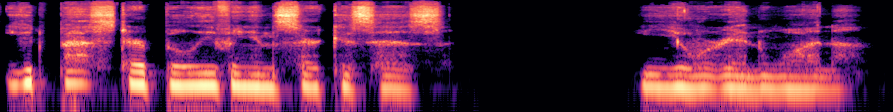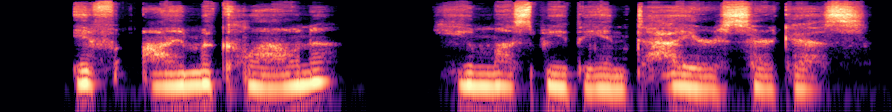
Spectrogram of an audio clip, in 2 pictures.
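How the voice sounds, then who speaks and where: A woman voicing a cold, mocking circus animatronic in a horror game, with a husky, whispery voice and sardonic, unhurried delivery. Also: low-pitched, steady tone, a little mellow, dry recording, studio quality, full character voice. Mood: sinister mocking.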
